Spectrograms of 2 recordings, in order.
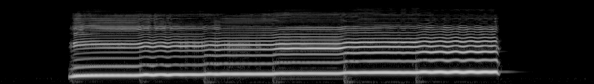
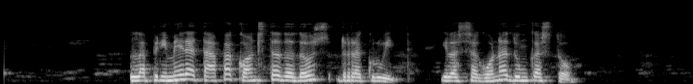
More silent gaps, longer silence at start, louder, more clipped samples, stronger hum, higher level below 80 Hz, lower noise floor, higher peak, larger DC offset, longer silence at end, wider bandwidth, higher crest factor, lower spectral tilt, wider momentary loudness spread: neither; second, 0.7 s vs 1.3 s; about the same, -16 LUFS vs -15 LUFS; neither; neither; second, -74 dBFS vs -54 dBFS; first, -74 dBFS vs -64 dBFS; second, -8 dBFS vs -2 dBFS; neither; second, 0.95 s vs 1.15 s; first, 14 kHz vs 7.6 kHz; about the same, 10 dB vs 14 dB; second, 0.5 dB/octave vs -7.5 dB/octave; second, 4 LU vs 8 LU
